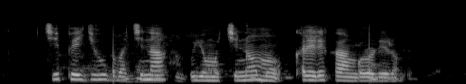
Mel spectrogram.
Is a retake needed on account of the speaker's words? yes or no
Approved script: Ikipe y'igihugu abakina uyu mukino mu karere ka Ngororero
no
